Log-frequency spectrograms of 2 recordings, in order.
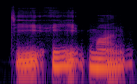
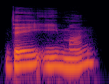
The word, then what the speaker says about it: daemon: I'm from Germany and I pronounce it separately. D-E-mon. Day-E-mon. Instead of together as daemon or demon, like soundings.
